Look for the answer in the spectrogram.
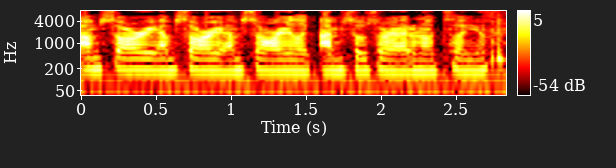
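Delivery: mock sobbing, tearful, repeated over and over. Retelling a phone call where someone kept blowing up at them, retelling a crying apology. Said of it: "I was like crying over the phone".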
